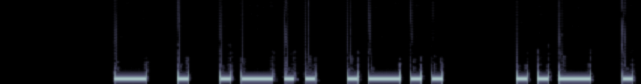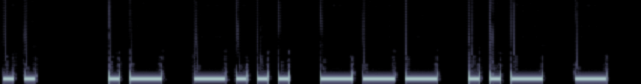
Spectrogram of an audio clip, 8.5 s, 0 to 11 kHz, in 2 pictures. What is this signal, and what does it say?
Morse code, heard as a keyed tone, about 17 wpm, 700 Hz. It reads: TELL US ABOUT
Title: Sentences from Top 1200 Words 17wpm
